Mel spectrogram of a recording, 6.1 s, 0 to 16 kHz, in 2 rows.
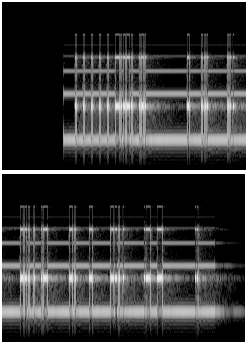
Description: RTTY (75 baud, 850 Hz shift), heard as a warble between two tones, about 1090 Hz centre. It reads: DVJF KENM QETX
